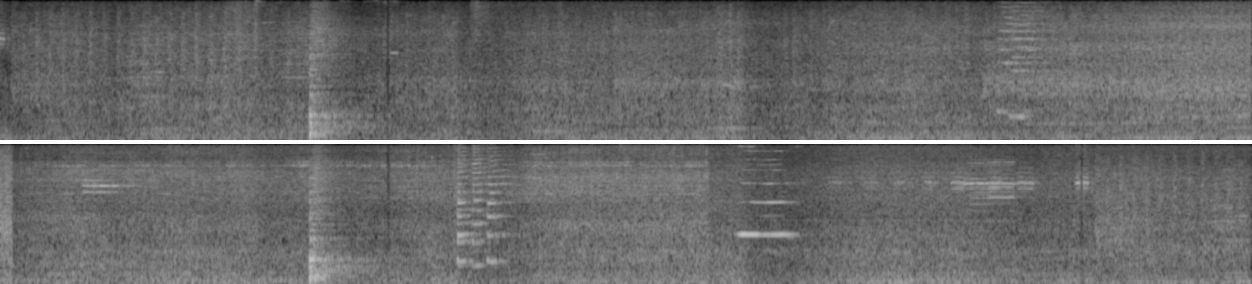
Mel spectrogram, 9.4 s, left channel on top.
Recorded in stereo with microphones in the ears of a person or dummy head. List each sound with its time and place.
2.3 s a snare drum: centre (ahead or behind), 0.6 m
